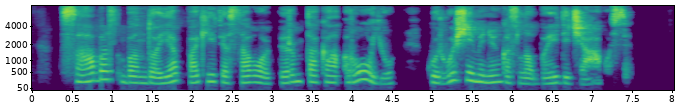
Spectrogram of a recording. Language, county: Lithuanian, Tauragė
